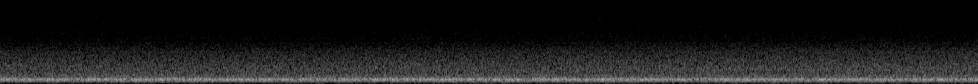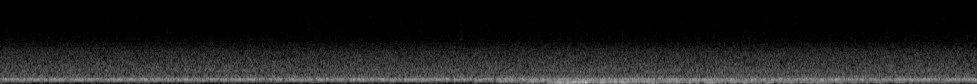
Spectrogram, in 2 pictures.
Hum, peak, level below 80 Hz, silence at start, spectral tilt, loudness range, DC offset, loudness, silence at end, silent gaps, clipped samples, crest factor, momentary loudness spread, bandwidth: none; -16 dBFS; -52 dBFS; 0 s; -7.5 dB/octave; 3 LU; under 0.1%; -34 LUFS; 0 s; none; under 0.1%; 18 dB; 3 LU; 16 kHz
